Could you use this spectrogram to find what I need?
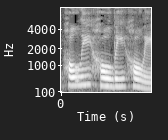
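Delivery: "holy, holy, holy" as separate weighted beats, stepping down in pitch; repetitive emphasis. Shown as a demonstration. Stretching the listeners' imagination, repetitive emphasis on "holy". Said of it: "my repetitive emphasis".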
